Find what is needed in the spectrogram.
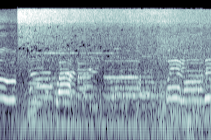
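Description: A man's voice singing a chant in long, held notes, over a steady low rumble of a vehicle engine.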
